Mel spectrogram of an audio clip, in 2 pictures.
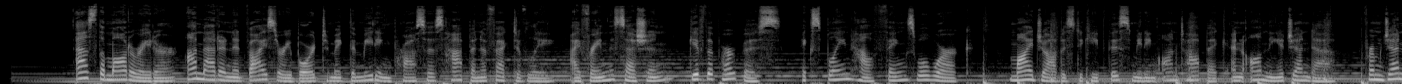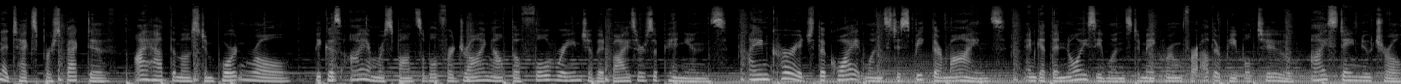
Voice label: elearning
